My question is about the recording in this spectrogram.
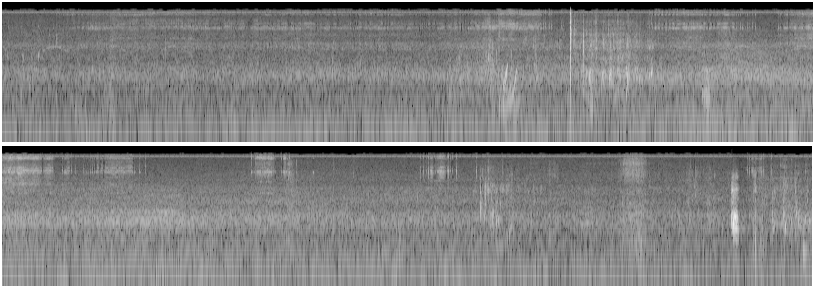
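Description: Water sloshing and splashing as a hooked fish is played at the surface beside a landing net, with a few sharp, irregular splashes about a third of the way in and again near the end.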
